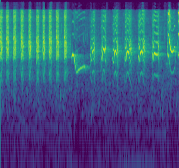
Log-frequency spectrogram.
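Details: White-rumped shama performing at an Indonesian singing contest for judges: fast rattling bursts of harsh notes, then sharp falling whistled slurs and looping chirps repeated several times a second.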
